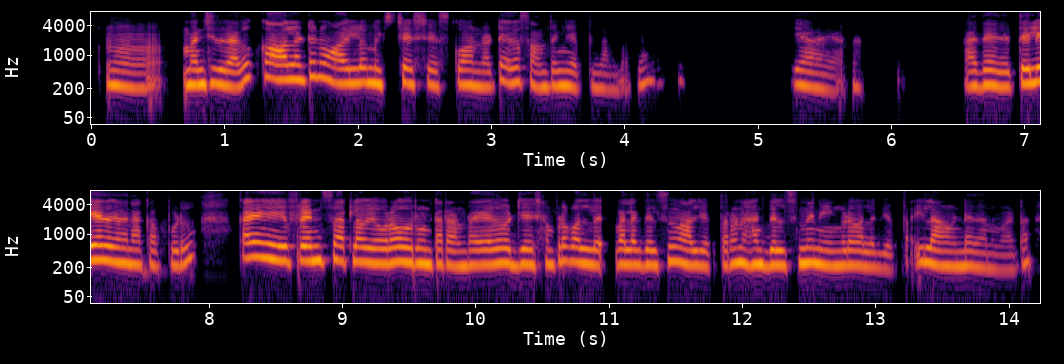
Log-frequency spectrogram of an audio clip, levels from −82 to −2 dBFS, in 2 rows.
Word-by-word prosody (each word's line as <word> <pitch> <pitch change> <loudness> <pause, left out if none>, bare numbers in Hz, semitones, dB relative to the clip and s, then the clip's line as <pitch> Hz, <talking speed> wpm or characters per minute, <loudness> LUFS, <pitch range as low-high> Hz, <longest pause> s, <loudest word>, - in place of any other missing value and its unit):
హ్మ్, 220 -3 -3 0.3
మంచిది 250 +1 +2
కాదు. 220 - 0
కావాలంటే 315 +1 +4
నువ్వు 310 -5 +1
ఆయిల్‌లో 260 +1 +1
మిక్స్ 250 - -2
చేసి 260 0 -1
చేసుకో 235 +2 -7
అన్నట్టు 225 +1 -5
ఏదో 270 - -2
సంథింగ్ 230 +1 -3
చెప్పిందన్నమాట. 210 0 -14 1.2
యాహ్! 220 -2 -4
యాహ్! - - -17 0.9
అదే 240 +2 0
అదే 220 -1 -3
తెలియదు‌ 285 +2 +7
గదా 255 -1 +2
నాకప్పుడు. 230 +1 -6 0.4
కానీ 335 0 +7 0.2
ఫ్రెండ్స్ 280 0 +4
అట్లా 275 0 -1
ఎవరో 255 +2 +2
ఒగరు 255 -1 +2
ఉంటారంట 230 -2 -2
ఏదో 245 +1 +1
ఒకటి 240 -1 -1
చేసినప్పుడు 240 +4 -4
వాళ్ళది 240 -3 0
వాళ్ళకి 235 -1 -1
తెలిసింది 260 +4 -2
వాళ్ళు 225 -1 -1
చెప్తారు 225 +3 -5
నాకు 240 -1 +1
తెలిసింది 250 +3 +1
నేను 225 - -3
కూడా 230 - -2
వాళ్ళకి 210 -2 -7
చెప్తా 185 - -18
ఇలా 240 -3 +2
ఉండేదనమాట. 200 -4 -7
235 Hz, 175 wpm, -27 LUFS, 225-260 Hz, 1.2 s, తెలియదు‌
